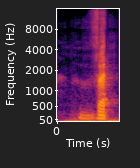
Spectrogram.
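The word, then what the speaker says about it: vaṭ: Chữ này, chữ T này có dấu nặng, chúng ta đọc là T, T. Uống cong lưỡi lại và búng ra T. Cho nên cái này chúng ta đọc là Vat, Vat.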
